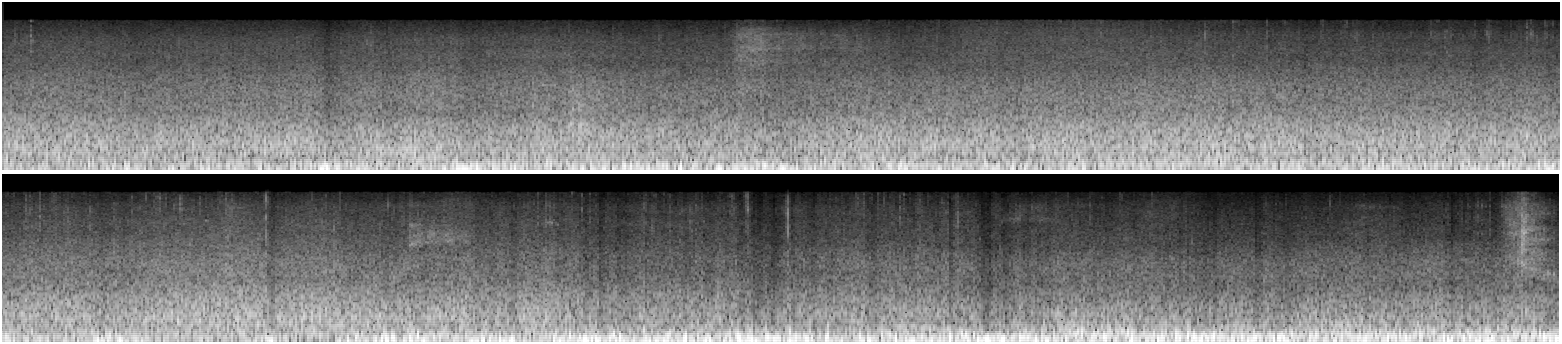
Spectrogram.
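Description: Strong winter wind roars across a beach at Anapa while sea surf crashes continuously beneath it, a loud, unbroken wash of noise with gusts buffeting the microphone and no one speaking.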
